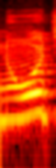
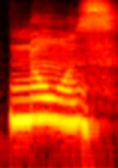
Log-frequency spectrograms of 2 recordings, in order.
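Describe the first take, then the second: First: The word ends with a j sound. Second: The word ends with a z sound. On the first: The speaker calls it wrong. "ज भी नहीं, नोज नहीं" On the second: The speaker calls it right. "ज के नीचे देखिए बिंदी है ना"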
